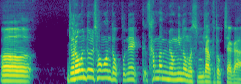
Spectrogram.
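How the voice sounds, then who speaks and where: Very wide pitch swings and a fairly slow pace, with a North Korean accent. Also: man, high pitch for a man. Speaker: film director and YouTuber. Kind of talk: casual commentary vlog. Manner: hesitant, filler-heavy.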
